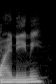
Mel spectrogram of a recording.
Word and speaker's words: Hueneme: Hueneme.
